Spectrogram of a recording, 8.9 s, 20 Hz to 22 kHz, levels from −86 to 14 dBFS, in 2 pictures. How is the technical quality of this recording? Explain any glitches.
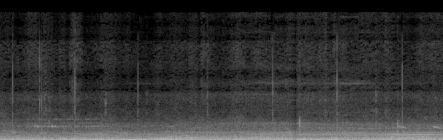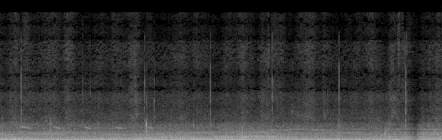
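Two brief smeared, noisy patches interrupt the sound, at 2.93 s for about 43 ms and at 8.52 s for about 85 ms. These are AAC frame loss with concealment: the decoder, missing roughly two and then four frames, rebuilt each gap from the last good spectrum.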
